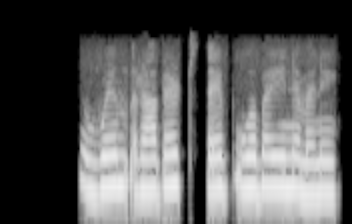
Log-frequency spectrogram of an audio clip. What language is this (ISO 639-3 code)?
pus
